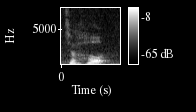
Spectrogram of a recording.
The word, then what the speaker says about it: Thoth: Okay, today I'm using the Thoth Tarot. Some people pronounce it as Thoth, Thoth, or Thoth, but in Arabic it is actually Tahot.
